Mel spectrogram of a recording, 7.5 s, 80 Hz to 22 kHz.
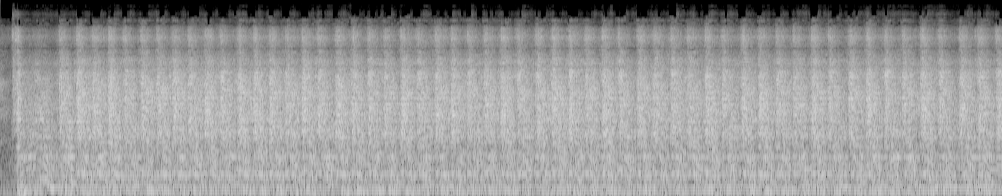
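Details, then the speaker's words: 1967–69 Chevrolet Corvair sitting unrun for years, cranking on a jump box to draw fuel through a long line from the front tank to the rear engine: steady even starter churn that never catches; crank no start. "so now I have to crank it to get gas from the fuel tank in the front to the engine in the back it's like an 8T long fuel line so we'll see we'll keep trying"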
